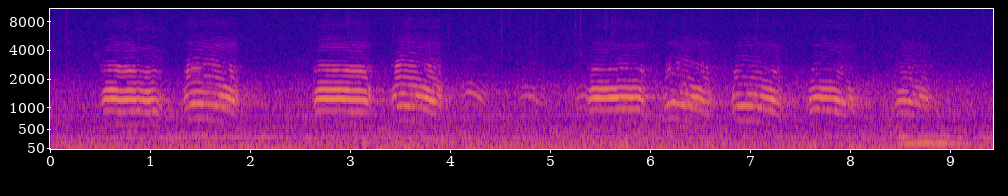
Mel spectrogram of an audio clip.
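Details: Crow giving a long series of harsh caws, often in close pairs, about a dozen calls with short pauses between bursts, over faint low background noise.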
